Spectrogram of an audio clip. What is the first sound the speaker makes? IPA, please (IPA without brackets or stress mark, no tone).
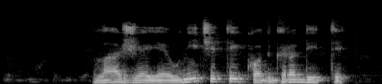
l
